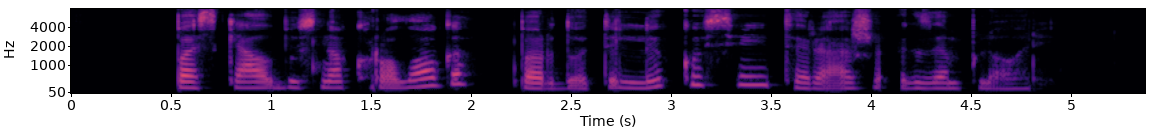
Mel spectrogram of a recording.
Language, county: Lithuanian, Utena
